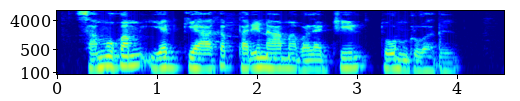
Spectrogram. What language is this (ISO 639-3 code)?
tam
